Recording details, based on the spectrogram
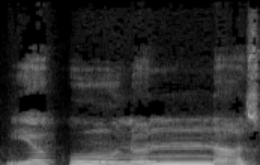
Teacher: نون مشدد ہے یہاں پہ غنہ ہوگا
